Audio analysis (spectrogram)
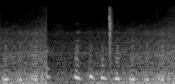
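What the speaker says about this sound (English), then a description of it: "what we're gonna do is we're gonna take my mom's new Jeep out for a spin" A new Jeep's engine hums steadily while being driven, with rhythmic low thumps from the road and a few brief clicks and rattles in the cabin.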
